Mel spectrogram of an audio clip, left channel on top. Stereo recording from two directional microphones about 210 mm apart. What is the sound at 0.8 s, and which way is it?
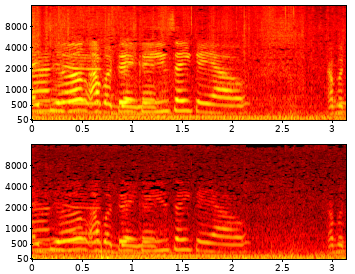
Speech, 20° left (ahead or behind).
